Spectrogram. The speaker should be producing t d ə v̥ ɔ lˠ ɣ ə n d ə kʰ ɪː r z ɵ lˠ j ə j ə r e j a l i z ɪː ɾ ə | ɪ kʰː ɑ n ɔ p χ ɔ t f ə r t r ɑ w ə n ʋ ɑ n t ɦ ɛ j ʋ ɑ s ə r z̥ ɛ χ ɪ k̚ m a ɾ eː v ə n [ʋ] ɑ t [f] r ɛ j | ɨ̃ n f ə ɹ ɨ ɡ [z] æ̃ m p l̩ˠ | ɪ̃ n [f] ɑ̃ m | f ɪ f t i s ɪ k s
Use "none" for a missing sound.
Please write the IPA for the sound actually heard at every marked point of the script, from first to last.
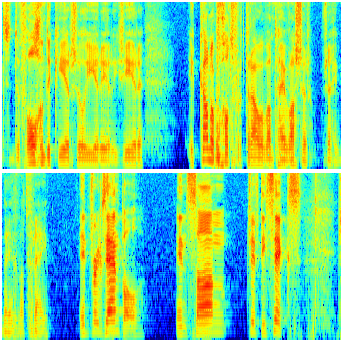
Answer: ʋ, f, z, s

